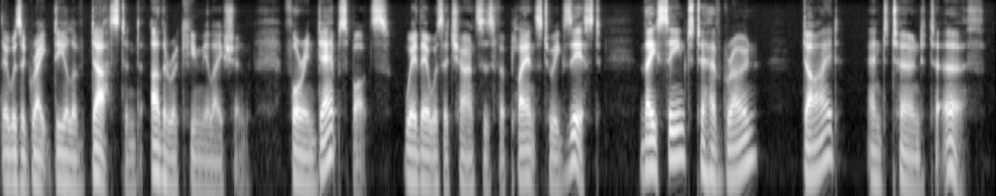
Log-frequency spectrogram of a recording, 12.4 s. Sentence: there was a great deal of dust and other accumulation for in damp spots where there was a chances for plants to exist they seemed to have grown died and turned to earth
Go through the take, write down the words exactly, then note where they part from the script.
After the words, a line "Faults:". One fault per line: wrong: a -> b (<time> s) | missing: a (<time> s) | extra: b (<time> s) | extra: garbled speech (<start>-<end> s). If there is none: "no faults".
there was a great deal of dust and other accumulation for in damp spots where there was a chances for plants to exist they seemed to have grown died and turned to earth
Faults:
no faults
